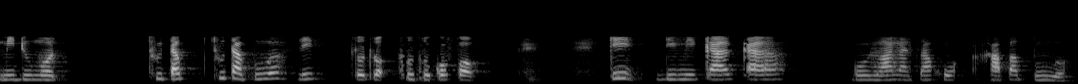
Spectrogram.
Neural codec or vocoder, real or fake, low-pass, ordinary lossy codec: none; real; 3.6 kHz; AAC, 16 kbps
